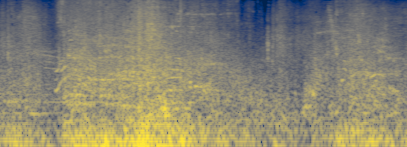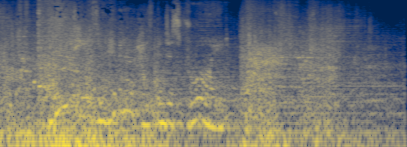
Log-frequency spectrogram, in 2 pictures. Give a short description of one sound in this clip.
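Game spell effects crackle and burst.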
